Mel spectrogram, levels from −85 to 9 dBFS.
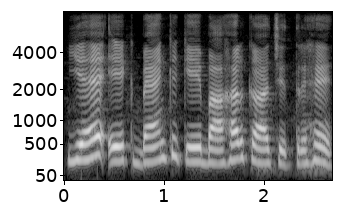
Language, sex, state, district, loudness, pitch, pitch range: Hindi, female, Himachal Pradesh, Shimla, -14 LUFS, 225 Hz, 205-250 Hz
